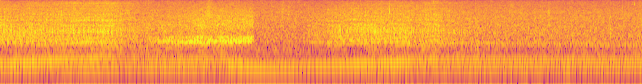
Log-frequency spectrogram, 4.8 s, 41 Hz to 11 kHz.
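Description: A car engine in Cyberpunk 2077 drones loudly and steadily throughout, its pitch rising and dipping as it revs.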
